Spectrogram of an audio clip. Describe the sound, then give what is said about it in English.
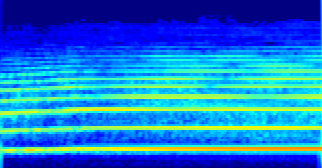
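An old emergency siren wails in a steady, sustained tone with strong harmonics. Its pitch holds level while the sound swells slightly louder and stays continuous throughout, with no voices. “There are just a siren that notifies you. There's no voice and there's no means to tell you what to do once that siren's activated.”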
